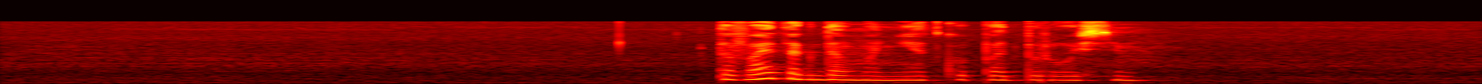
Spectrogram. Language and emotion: Russian, neutral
